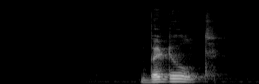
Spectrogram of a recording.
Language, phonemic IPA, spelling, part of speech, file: Dutch, /bəˈdult/, bedoeld, verb / adjective / adverb, Nl-bedoeld.ogg
- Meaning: past participle of bedoelen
